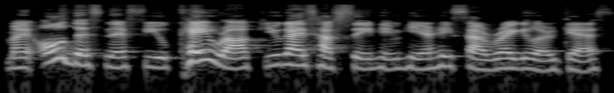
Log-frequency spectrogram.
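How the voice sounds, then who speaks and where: A woman in her late thirties hosting a casual wrestling live stream, excitable and a little tipsy, laughing, swearing and dropping in Spanish phrases as she answers chat. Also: mid-range voice, moderate pace. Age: 30s. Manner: frequent laughter and profanity. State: tipsy from drinks. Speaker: wrestling show host.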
